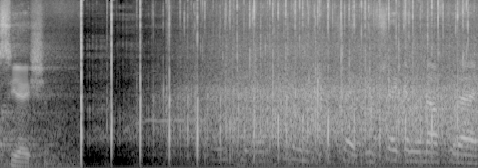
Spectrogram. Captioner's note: audience applauding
